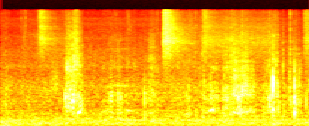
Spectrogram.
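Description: Handling noise of wiring being tucked into the plastic frame of a car's cooling fan assembly: irregular rustles and scrapes of wire on plastic, then a few sharp clicks near the end, the loudest about three and a half seconds in.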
